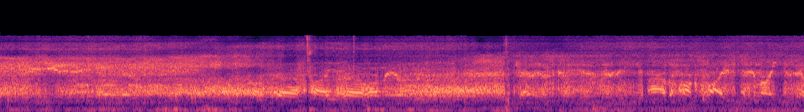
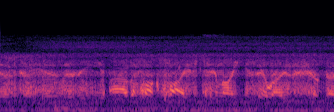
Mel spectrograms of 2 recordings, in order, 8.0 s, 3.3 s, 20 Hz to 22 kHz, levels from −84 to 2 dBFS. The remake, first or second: first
